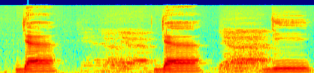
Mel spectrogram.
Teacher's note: huruf jim itu keluar dari tengah lidah dengan cara menempelkan pada langit-langit atas. Jadi dengan cara menempelkan tengah lidah tersebut pada langit-langit atas, sehingga makhrajnya betul-betul tertutup dengan sempurna.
